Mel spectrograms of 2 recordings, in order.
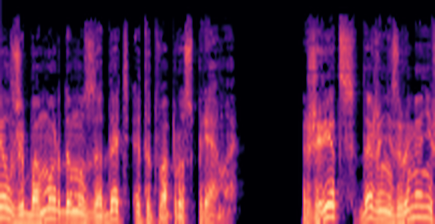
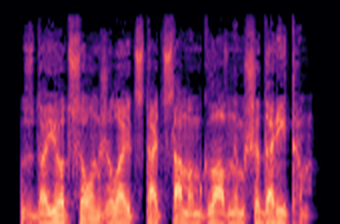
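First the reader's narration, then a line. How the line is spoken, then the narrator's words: Snorting remark. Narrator (Russian): хмыкнул одноглазый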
